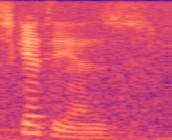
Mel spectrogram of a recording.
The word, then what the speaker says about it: Scythians: Then there were the Scythians. That's how you pronounce it.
